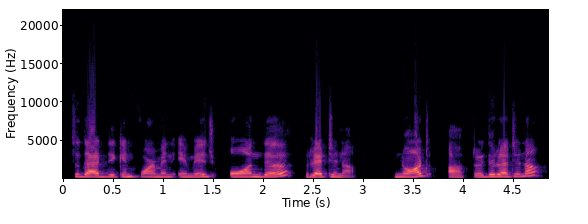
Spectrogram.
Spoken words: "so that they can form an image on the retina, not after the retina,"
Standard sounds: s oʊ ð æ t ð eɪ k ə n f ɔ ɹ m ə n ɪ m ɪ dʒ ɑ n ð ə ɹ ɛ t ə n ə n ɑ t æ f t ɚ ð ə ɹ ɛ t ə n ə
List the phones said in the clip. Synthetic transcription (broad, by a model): s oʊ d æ t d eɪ k ə n f ɔ ɹ m ə n ɪ m ɪ dʒ ɑ n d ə ɹ ɛ t ə n ə n ɑ t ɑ f t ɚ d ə ɹ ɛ t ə n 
